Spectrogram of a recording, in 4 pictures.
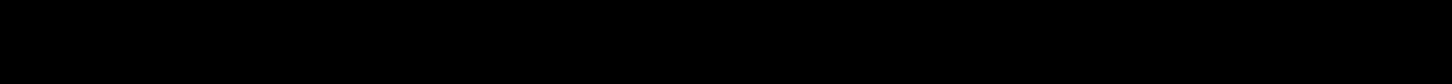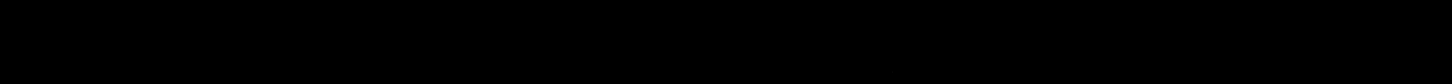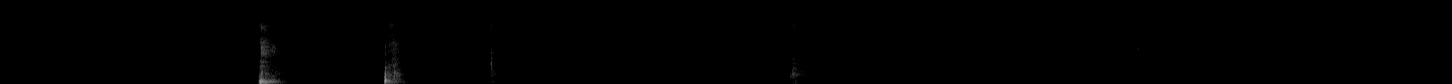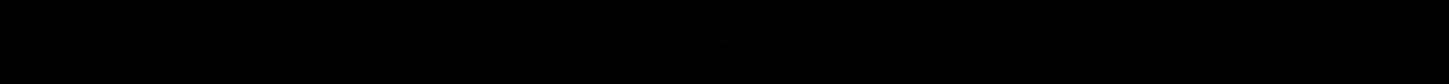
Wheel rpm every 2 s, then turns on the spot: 0, 0, 0, 0, 0, 0, 0, 0, 0, 0, 0, 0, 0, 0, 0, 0, 0, 0, 0, 0, 0, 0, 0, 0, 0, 0, 0, 0, 0.
none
